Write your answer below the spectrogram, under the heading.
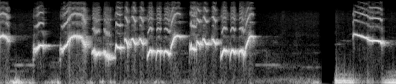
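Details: Energetic White-rumped shama song, played to stimulate caged birds that stopped singing. It is a dense run of bright rising and falling whistles and quick slurred notes, breaking off into near silence before a final high phrase.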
